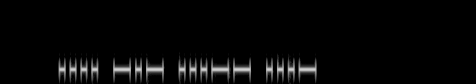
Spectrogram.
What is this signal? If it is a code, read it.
Morse code, heard as a keyed tone, about 22 wpm, 700 Hz. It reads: HK3V
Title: DXCC-100 Call Signs - 4 Characters - 22wpm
